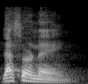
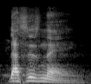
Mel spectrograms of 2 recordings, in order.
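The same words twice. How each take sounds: First: "her" stressed lightly. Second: "his" stressed lightly, said softer. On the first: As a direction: lean on "her". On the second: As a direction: lean on "his". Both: Shown as a demonstration.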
